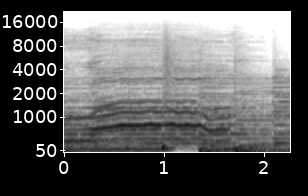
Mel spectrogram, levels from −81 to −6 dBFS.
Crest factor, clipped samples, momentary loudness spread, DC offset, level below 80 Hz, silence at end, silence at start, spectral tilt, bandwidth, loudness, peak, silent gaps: 10 dB; under 0.1%; 6 LU; under 0.1%; -26 dBFS; 0 s; 0 s; -6.5 dB/octave; 15 kHz; -17 LUFS; -6 dBFS; none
